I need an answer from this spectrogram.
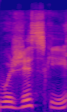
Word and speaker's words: Wojcicki: from youtube ceo susan wojcicki i don't know why i don't even believe it's pronounced that way but that's the way people tell me it's pronounced okay david if you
